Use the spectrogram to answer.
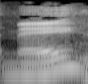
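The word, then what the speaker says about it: Mei: May rhymes with yay.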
